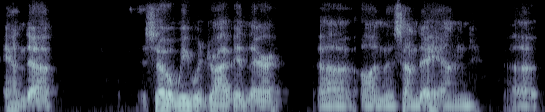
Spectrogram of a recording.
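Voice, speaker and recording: An older Midwestern American man, an interview guest, reminisces unscripted about his childhood with radio. His lowish voice has little pitch movement and moves very slowly and haltingly, often stopping mid-sentence as he searches his memory. The audio is dull and echoes around the room, like a video call.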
